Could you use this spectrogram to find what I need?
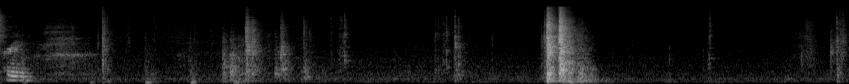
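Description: Playing cards slide and tap softly on a felt table.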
